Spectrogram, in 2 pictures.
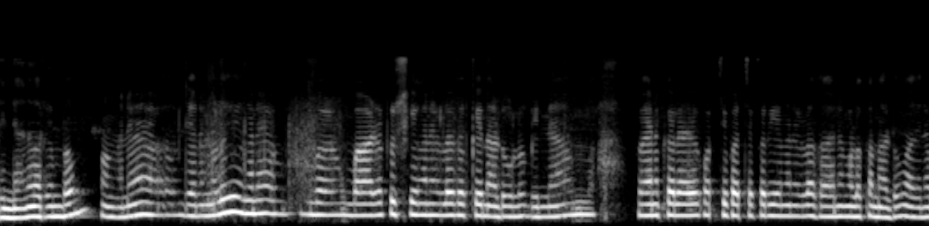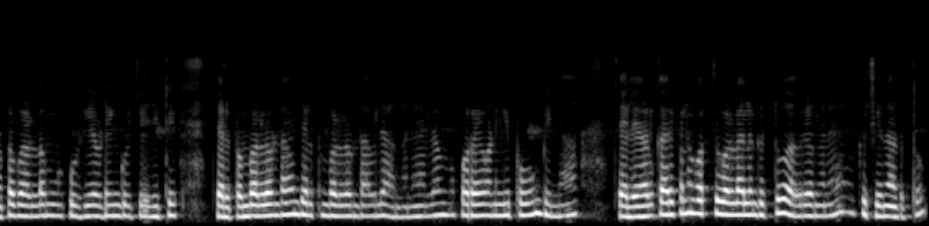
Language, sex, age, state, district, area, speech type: Malayalam, female, 45-60, Kerala, Wayanad, rural, spontaneous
